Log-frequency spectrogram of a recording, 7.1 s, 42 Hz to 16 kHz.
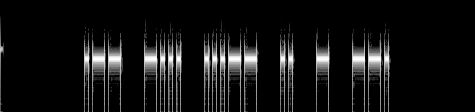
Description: Morse code, heard as a keyed tone, about 19 wpm, spaced as for 14 wpm, 700 Hz. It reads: WB3ITG
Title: 231 Lesson 37g - Letter x - Call Signs 20wpm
